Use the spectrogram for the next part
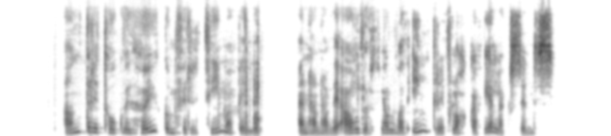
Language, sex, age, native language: Icelandic, female, 30-39, Icelandic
